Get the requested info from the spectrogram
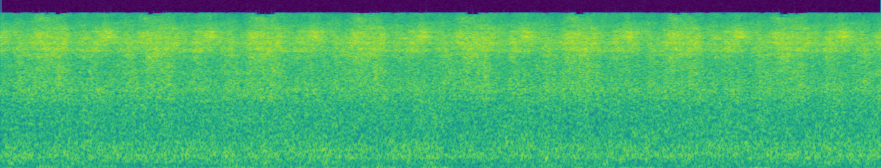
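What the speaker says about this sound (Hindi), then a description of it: "कोई और ट्रेन भी आ रही है यार, काफी शानदार एंट्री मार रही है कर्व पे।" A passing express train from the Indian railways simulator MSTS Open Rails near Bhusaval, sounding loud and steady throughout with a continuous wheel rumble and clattering, no voices.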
